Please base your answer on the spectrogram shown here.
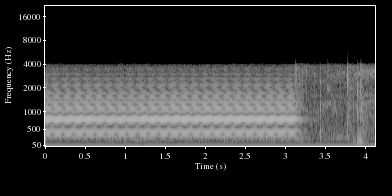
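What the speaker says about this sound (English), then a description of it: "Give you some dial tone." A steady electronic dial tone from a Snoopy and Woodstock novelty telephone hums for about three seconds, then cuts off into faint clicks and clatter.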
